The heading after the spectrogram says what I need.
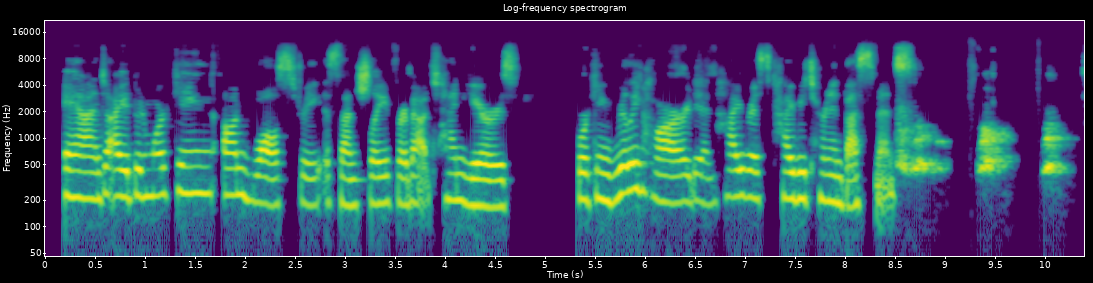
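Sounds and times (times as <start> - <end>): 
speech: 0.2 - 9.4
dog barking: 8.5 - 10.3.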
